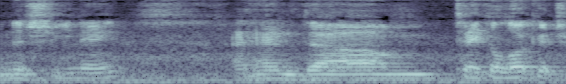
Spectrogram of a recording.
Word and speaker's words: Nishine: to keep in mind that's how you pronounce it nishi name and take a look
